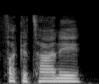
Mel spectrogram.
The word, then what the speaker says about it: Whakatane: But just so that things aren't so complicated, if you see a WH sound, it's pronounced as F. So Whakatane, Whangarei, and if you want to, Whanganui.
